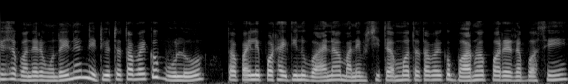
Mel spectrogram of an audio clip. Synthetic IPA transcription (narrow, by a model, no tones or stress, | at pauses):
t̪esʌbʱʌneɾʌɦũd̪ʌjnʌnit̪ijot̪ʌt̪ʌpaĩkobolo | t̪ʌpaĩlepʌʈʰajd̪inubʱʌenʌmʱanebʱisit̪ʌmʌt̪ʌt̪ʌpãĩkobʱʌrmapʌɾeɾʌbʌsẽ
